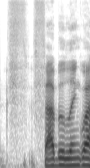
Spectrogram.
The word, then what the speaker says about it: Fabulingua: yeah so search on fabu lingua how do we spell that sure sure sure search babbling WA is f as in Frank fabu like fabulous and then lingua lingua like Li ng you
